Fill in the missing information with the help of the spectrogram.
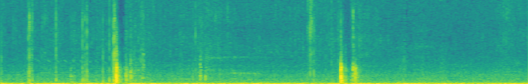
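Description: A small knife cutting through the dense, matted roots of a lemongrass root ball: scattered short, sharp clicks and scrapes, the loudest a little over a second in and two more close together about three and a half seconds in, over a steady low rumble.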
